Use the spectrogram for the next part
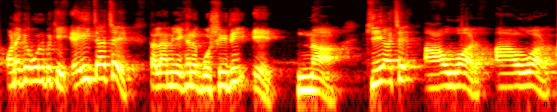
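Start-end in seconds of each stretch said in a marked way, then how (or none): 4.2-5.6 আওয়ার said as "aoar" with silent h; teacher models আওয়ার slowly, no h sound; pronounced hour. Shown as a demonstration. English teacher showing আওয়ার with the h dropped. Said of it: "আয়ের মতো উচ্চারণ হচ্ছে".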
